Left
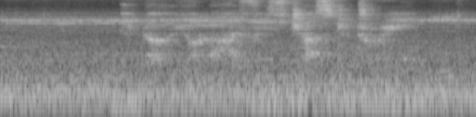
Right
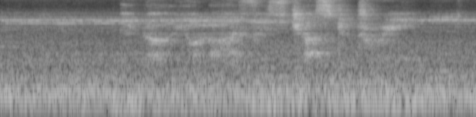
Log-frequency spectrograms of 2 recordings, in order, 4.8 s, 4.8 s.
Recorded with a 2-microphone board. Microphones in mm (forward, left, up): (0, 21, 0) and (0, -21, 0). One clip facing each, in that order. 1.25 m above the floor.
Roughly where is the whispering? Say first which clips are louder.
Left 2 dB; left.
